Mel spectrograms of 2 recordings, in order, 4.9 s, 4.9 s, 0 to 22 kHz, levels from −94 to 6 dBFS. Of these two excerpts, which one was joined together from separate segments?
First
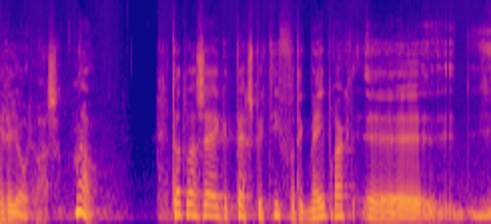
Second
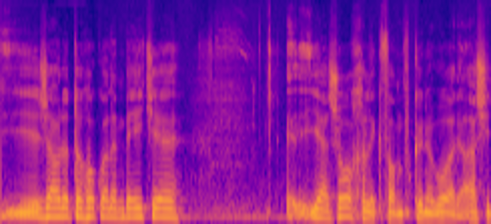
first; 1 cut; at 3.5 s

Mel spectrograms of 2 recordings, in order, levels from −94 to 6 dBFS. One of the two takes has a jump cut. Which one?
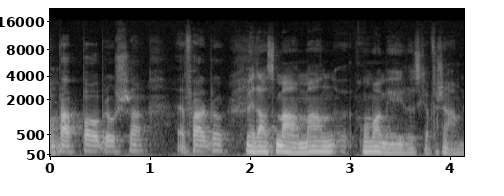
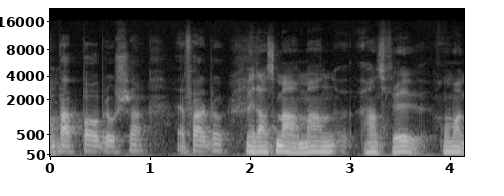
first; 1 cut; at 3.0 s

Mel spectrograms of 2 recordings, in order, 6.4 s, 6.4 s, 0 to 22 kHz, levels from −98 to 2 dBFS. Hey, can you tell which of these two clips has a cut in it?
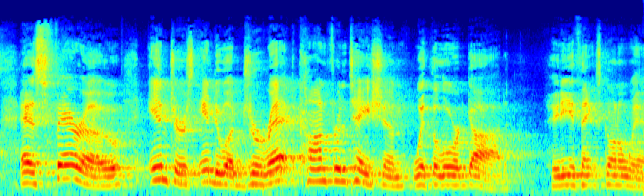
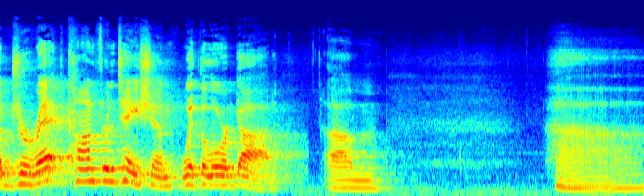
second; 1 cut; at 3.1 s

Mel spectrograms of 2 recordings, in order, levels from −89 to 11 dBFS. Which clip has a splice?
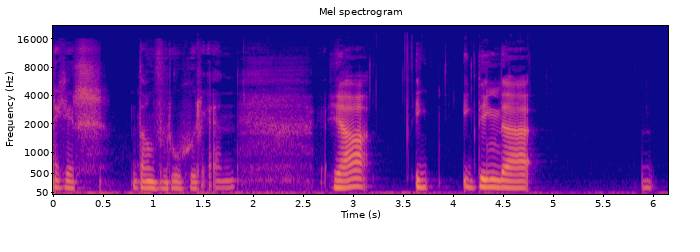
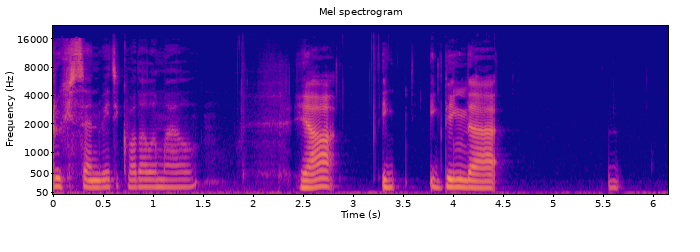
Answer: first; 2 cuts; at 1.6 s, 2.7 s

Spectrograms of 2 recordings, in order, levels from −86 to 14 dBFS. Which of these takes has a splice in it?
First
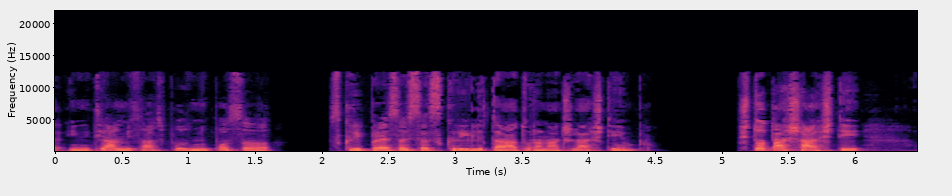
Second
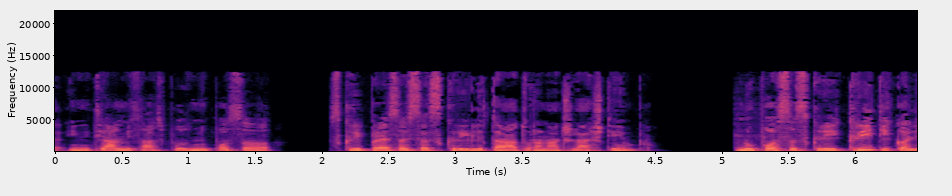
first; 1 cut; at 5.0 s

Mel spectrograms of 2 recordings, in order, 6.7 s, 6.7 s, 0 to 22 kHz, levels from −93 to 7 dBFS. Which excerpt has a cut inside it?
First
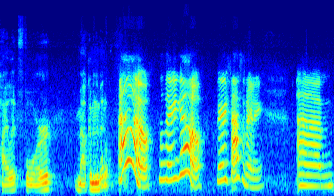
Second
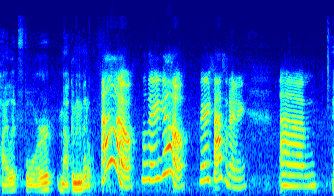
second; 1 cut; at 1.1 s

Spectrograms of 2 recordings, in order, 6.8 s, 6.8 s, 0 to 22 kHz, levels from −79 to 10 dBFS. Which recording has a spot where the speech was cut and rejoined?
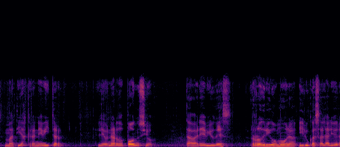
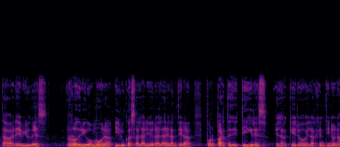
second; 2 cuts; at 4.0 s, 5.4 s

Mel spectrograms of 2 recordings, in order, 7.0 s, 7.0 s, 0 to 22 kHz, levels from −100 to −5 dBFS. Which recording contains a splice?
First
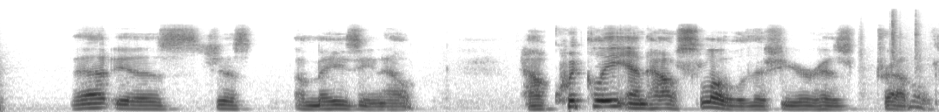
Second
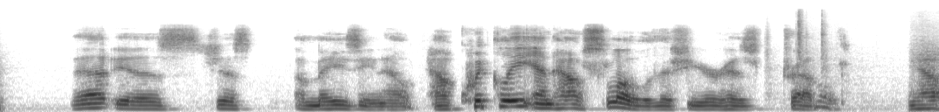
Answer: second; 1 cut; at 3.1 s

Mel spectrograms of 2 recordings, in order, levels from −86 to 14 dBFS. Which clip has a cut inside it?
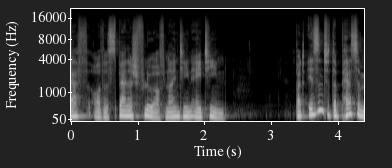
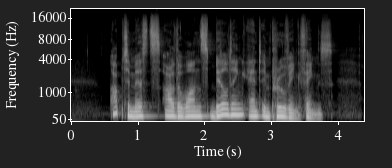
first; 1 cut; at 3.2 s

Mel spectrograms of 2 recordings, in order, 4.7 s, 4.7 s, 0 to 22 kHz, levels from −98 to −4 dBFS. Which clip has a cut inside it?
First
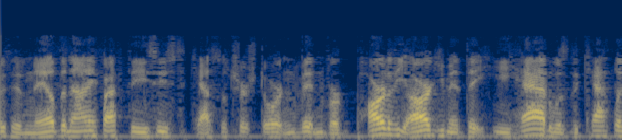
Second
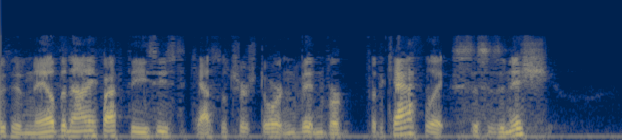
second; 1 cut; at 2.6 s

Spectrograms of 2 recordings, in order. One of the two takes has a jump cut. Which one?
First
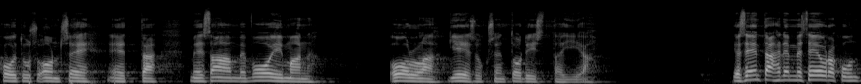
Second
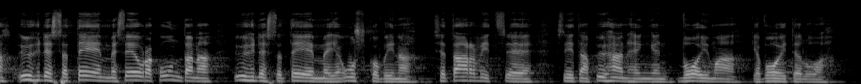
first; 1 cut; at 7.3 s

